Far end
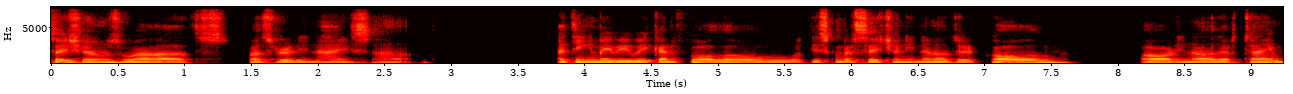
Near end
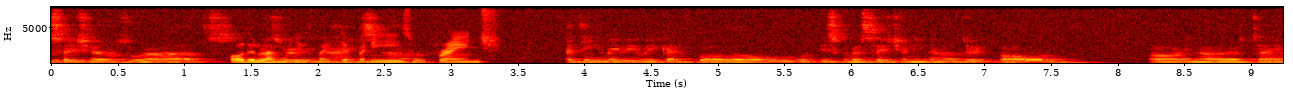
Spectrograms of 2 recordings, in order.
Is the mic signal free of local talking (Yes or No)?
No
